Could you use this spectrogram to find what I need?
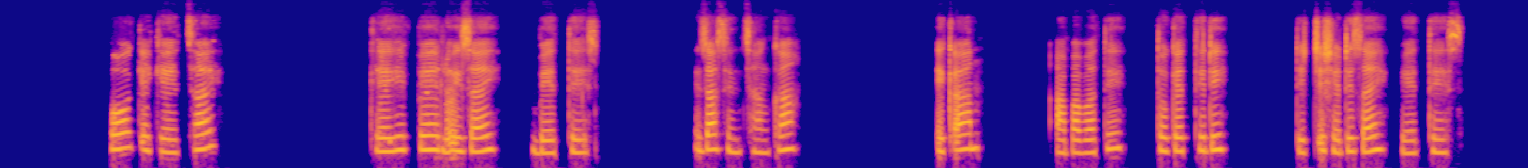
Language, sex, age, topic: Gamo, female, 18-24, government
